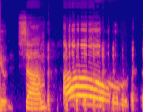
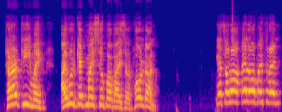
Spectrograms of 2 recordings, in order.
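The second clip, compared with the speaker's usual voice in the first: put-on Indian call-center agent; hammed-up Indian accent, patient helpdesk instructions; 3 semitones higher than usual. Shown as a demonstration. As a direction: play tech support with a thick Indian accent. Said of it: "Indian's the one I feel comfortable with".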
